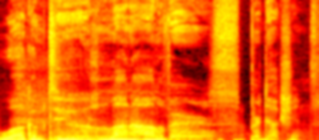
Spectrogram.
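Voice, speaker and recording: In a put-on character voice, a man talks at a fairly slow pace with a raspy, very deep, low pitch. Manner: announcer-like, dramatic.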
